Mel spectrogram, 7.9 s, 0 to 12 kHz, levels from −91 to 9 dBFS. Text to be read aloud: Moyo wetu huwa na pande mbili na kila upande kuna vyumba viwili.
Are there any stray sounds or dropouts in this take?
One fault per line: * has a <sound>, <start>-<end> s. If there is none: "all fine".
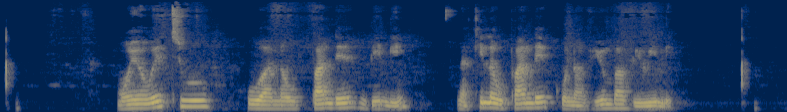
all fine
